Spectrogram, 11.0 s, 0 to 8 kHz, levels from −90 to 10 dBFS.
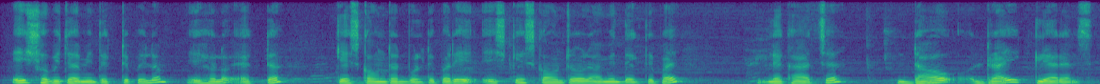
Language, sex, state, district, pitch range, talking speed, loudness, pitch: Bengali, male, Tripura, Unakoti, 135-160 Hz, 130 wpm, -15 LUFS, 140 Hz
